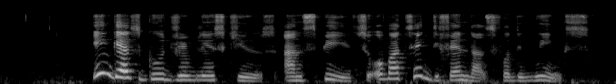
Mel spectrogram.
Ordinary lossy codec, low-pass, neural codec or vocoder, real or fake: none; 10.8 kHz; vocoder, 44.1 kHz, 128 mel bands every 256 samples, BigVGAN v2; fake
